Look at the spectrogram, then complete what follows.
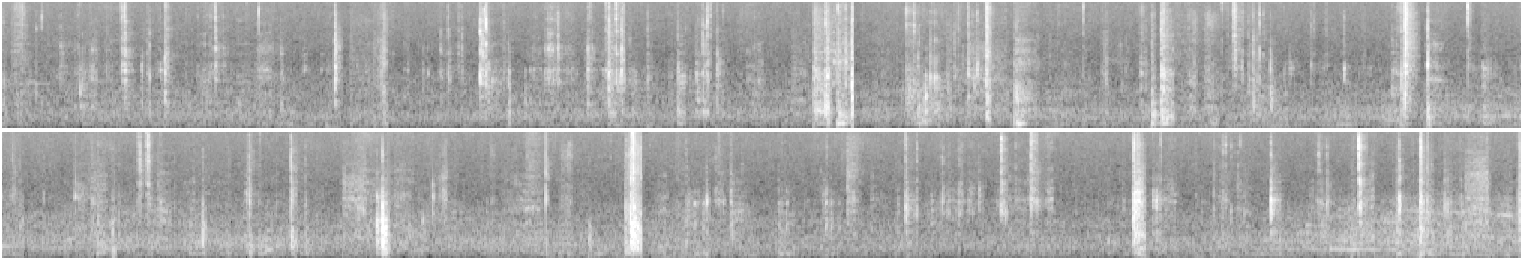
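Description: Irregular small clicks and taps of hand wiring work: a screwdriver fastening wire into a power adapter's screw terminals, and hands handling the plastic case and its parts.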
